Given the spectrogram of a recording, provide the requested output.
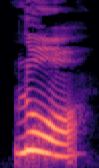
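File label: "luo", fourth tone, pinyin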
